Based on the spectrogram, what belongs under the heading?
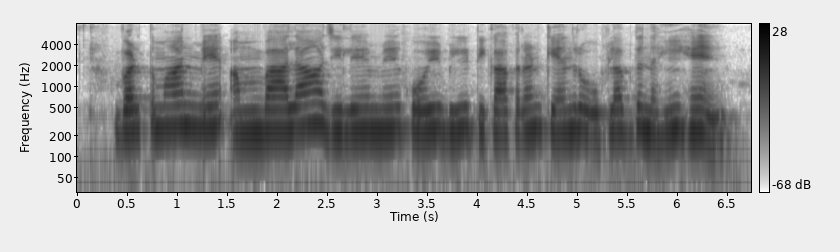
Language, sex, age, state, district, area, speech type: Hindi, female, 18-30, Madhya Pradesh, Ujjain, urban, read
